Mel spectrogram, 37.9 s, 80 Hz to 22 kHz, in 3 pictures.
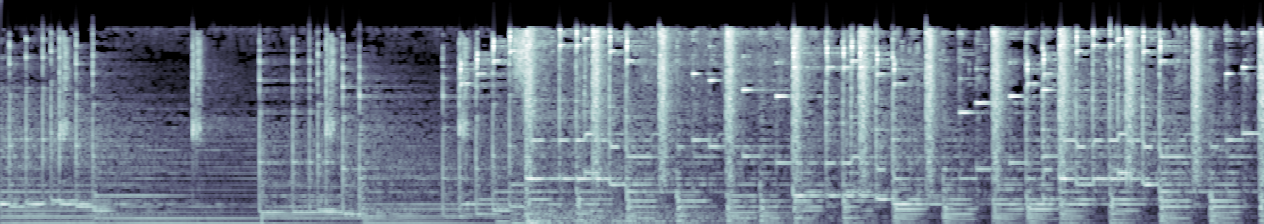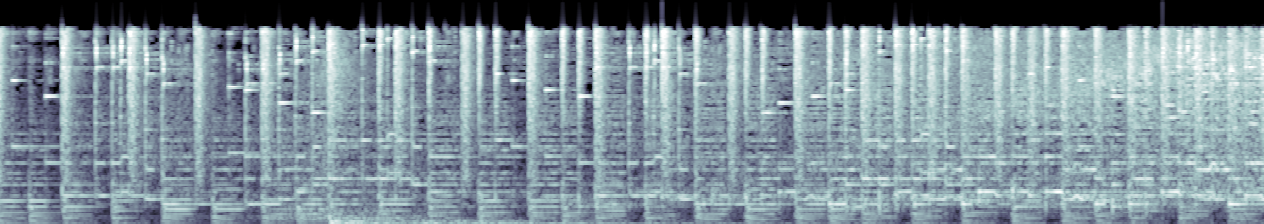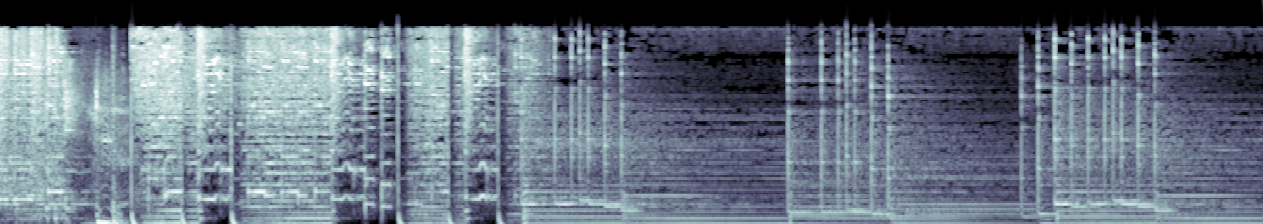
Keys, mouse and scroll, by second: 1.1 alt+scroll down 1, 5.0 alt+scroll down 1, 5.7 alt+scroll up 1, 6.4 alt+scroll down 1, 11.6-12.9 scroll down 1, 27.8 ctrl+a, 29.1 click, 30.3 ctrl+d, 31.3 alt+d, 31.5 alt+scroll up 1, 32.6 alt+shift+click, 32.8 alt+shift+click, 33.6 alt+click, 34.8 t, 36.3 v, 37.7 t.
